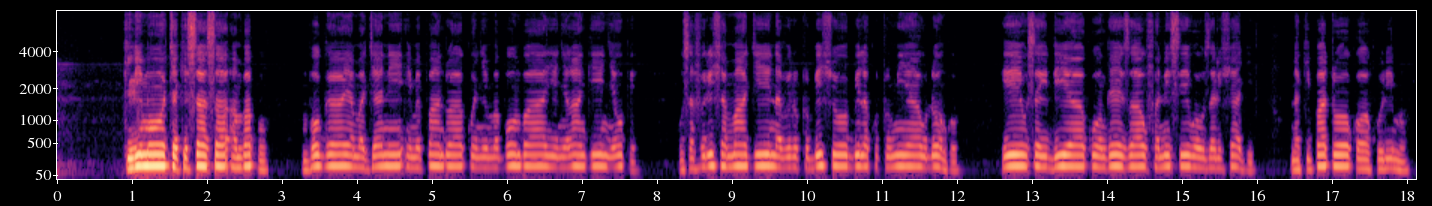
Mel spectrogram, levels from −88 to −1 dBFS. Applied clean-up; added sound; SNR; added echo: none; none; none; none.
